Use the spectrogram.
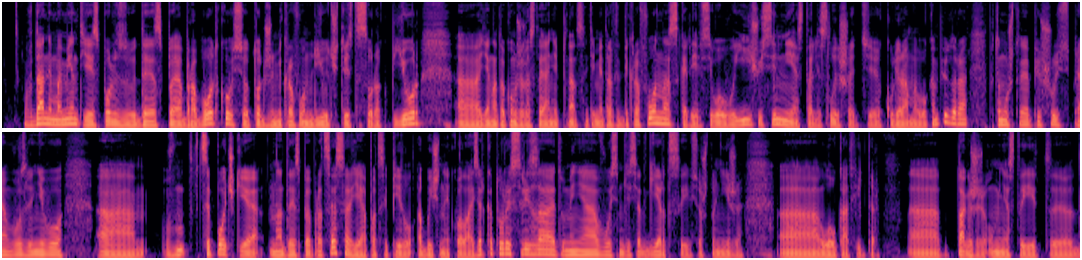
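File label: antelope zen go test voice DSP processing; Тест Голос DSP Обработка; Antelope Zen Go — аудиоинтерфейс с DSP процессором и топовыми AD\DA конверторами на борту.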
